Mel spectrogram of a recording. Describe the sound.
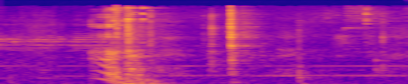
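A door is opened by its handle: a soft rattling thump of the latch and door, then a single short click, with quiet background noise after.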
